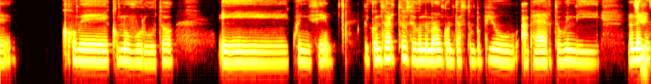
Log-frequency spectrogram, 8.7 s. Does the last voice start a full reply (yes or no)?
no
